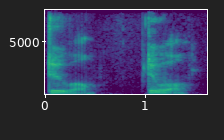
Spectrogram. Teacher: end up with a little bit of a glide sound because the w glide is really moving from two positions it's moving from the u position to the schwa position · if i say it very quickly moving from ud up so in this vowel to vowel linking you're going to have a little bit of a w sound you're not going to have to intentionally put that in there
